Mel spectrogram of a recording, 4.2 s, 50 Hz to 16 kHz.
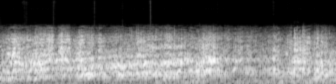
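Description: Twin-engine F-22 Raptor fighter jet making a low pass just below the speed of sound: loud, steady jet engine noise with a wavering, sweeping quality as it goes by.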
